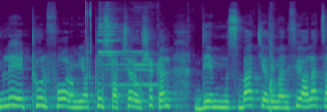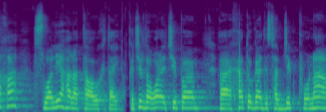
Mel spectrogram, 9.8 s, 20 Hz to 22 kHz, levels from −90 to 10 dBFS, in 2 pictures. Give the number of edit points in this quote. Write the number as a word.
one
